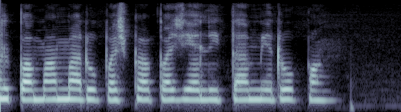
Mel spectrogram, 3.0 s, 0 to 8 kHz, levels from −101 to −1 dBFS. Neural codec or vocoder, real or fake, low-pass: codec, 44.1 kHz, 7.8 kbps, Pupu-Codec; fake; 7.2 kHz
